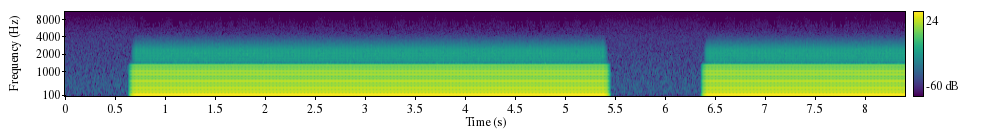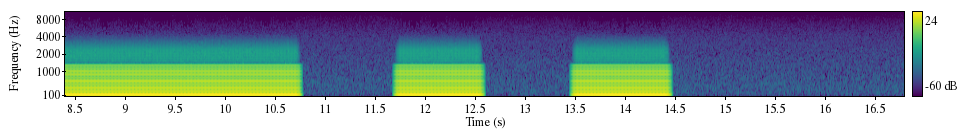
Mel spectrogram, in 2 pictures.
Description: Ship horn signal, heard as a ship's horn, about 130 Hz. 2 long, 2 short. At sea: I intend to overtake on your port side.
